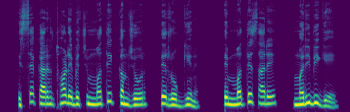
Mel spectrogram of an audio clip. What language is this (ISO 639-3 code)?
doi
